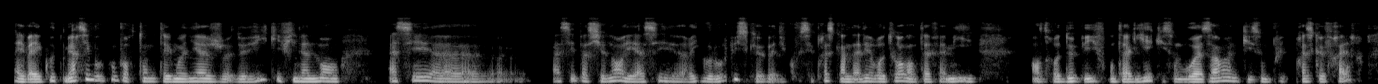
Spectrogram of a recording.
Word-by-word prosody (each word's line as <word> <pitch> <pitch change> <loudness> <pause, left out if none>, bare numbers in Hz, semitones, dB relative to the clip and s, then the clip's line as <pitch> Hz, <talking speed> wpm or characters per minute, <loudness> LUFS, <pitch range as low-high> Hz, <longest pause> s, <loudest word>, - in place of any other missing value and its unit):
Et 130 -2 +4
bah, 120 - +6
écoute, 125 +8 +1
merci 180 +7 +5
beaucoup 210 0 -2
pour 155 -5 -4
ton 135 -1 -1
témoignage 130 0 +3
de 125 0 -2
vie, 140 - -2
qui - - -5
est - - -10
finalement, 135 0 +3 0.5
assez, 175 +5 0
heu, 125 -2 -1 0.7
assez 140 0 -4
passionnant 145 +3 0
et 130 - +2
assez, 135 +2 -2
heu, 130 - -5
rigolo 130 0 -1
puisque, 180 - -3
bah, 120 - -5
du 125 0 -13
coup, - - -19
c'est - - -3
presque 160 -3 -3
un 130 -2 +3
aller-retour 135 +3 0
dans 135 -3 +2
ta 125 0 -1
famille, 130 +2 -1 0.5
entre 125 - -1
2 140 +2 +2
pays 130 +1 +2
frontaliers 130 +3 +1
qui 140 - -10
sont 125 -3 -3
voisins 140 +7 +4
et - - -6
qui 115 - -5
sont 120 +2 -3
plu 130 +2 -14
presque 135 -1 -1
frères. - - -4
135 Hz, 195 wpm, -25 LUFS, 125-145 Hz, 0.7 s, bah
